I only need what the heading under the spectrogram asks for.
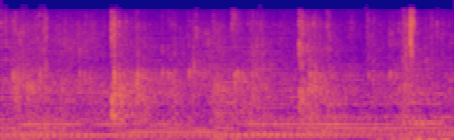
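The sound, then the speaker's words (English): An audience clapping together as a clap offering to God, in a dense, steady wash of applause, with sustained musical tones humming underneath and a few sharper bursts standing out. “Come on, will you give God a big, big, big clap offering?”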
